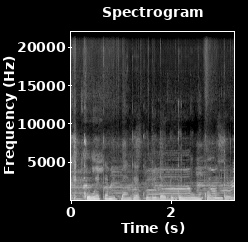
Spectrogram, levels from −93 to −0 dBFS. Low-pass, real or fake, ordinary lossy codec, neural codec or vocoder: none; fake; none; vocoder, 44.1 kHz, 128 mel bands every 512 samples, BigVGAN v2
